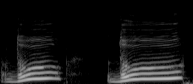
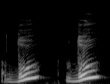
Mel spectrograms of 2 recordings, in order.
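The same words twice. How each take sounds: First: The vowel is held long. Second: The vowel is short. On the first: "with the wow" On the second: "without the wow"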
